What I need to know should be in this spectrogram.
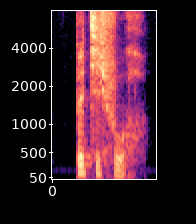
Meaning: petit four
- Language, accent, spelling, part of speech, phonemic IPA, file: French, France, petit four, noun, /pə.ti fuʁ/, LL-Q150 (fra)-petit four.wav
